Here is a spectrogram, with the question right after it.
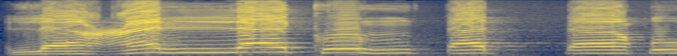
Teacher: Jadi untuk izhar syafawi, bibir kena rapat tetapi jangan didengungkan ataupun jangan ditahan.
